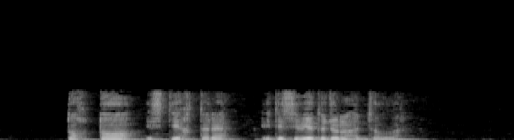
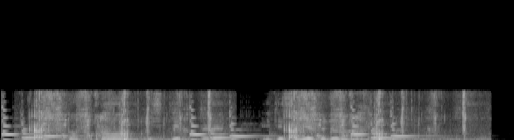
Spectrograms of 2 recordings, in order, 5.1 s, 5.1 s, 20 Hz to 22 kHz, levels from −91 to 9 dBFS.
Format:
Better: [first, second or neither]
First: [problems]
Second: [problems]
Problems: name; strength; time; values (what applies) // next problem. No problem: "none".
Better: first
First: none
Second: background sound (Chewing, mastication + Alarm); 5 dB above the speech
